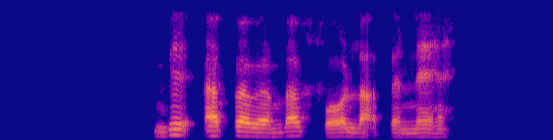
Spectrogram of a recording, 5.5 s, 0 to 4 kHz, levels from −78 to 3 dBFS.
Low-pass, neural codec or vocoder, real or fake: 3.6 kHz; codec, 16 kHz, 16 kbps, FunCodec, trained on Chinese and English, 50 frames a second; fake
